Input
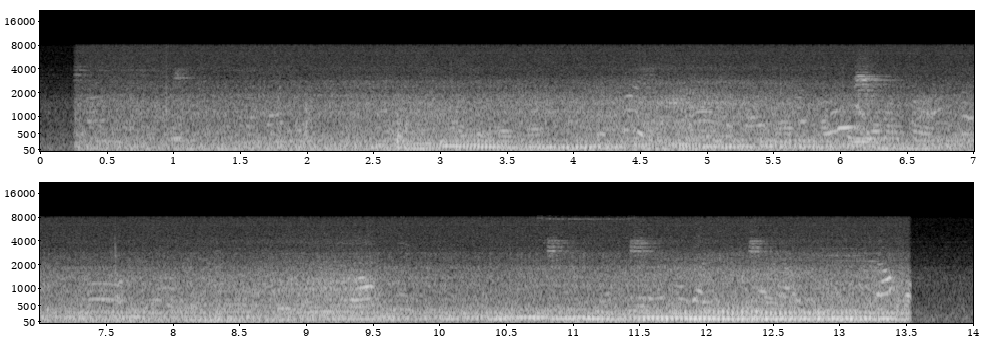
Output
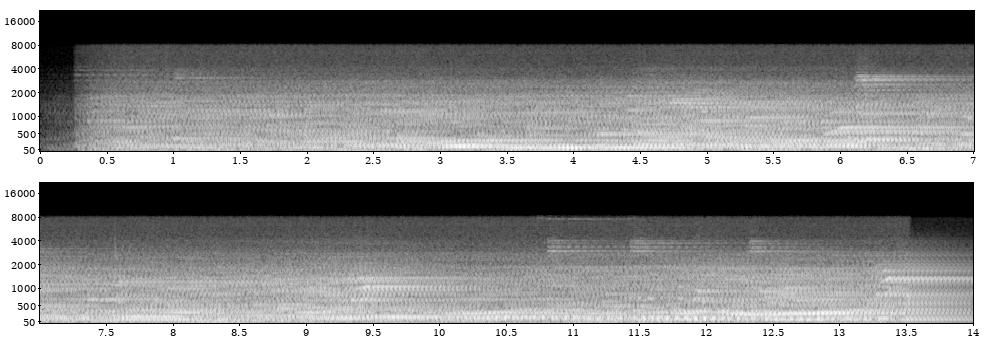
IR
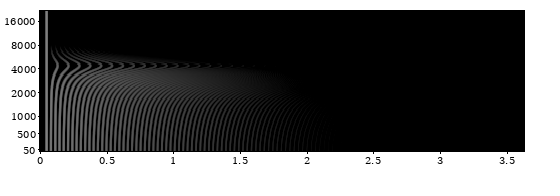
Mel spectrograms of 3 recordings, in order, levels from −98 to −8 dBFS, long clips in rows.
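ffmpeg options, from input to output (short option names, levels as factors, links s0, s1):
-filter_complex "[1:a]atrim=start_sample=2205[s0];[0:a][s0]afir=irnorm=-1:irlink=0,dynaudnorm=f=280:g=3:m=3.98,asettb=1/sr,asplit=3[s1][s2][s3];[s1]atrim=end=2.624[s4];[s2]atrim=start=2.62:end=3.65,asetpts=PTS-STARTPTS,afade=t=in:d=0.004:c=qsin,afade=t=out:st=1.026:d=0.004:c=qsin,equalizer=f=580:w=2.7:g=-6.5[s5];[s3]atrim=start=3.646[s6];[s4][s5]acrossfade=d=0.004:c1=hsin:c2=qsin[s7];[s7][s6]acrossfade=d=0.004:c1=qsin:c2=hsin"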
